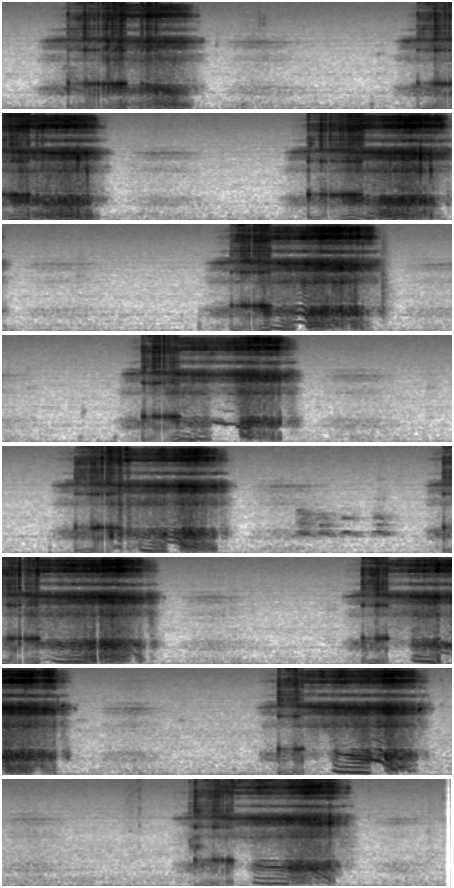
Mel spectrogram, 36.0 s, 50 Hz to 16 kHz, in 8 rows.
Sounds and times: Someone Snoring 0:00.4 - 0:02.1
Someone Snoring 0:04.0 - 0:05.6
Someone Snoring 0:07.4 - 0:09.1
Someone Snoring 0:11.1 - 0:12.9
Someone Snoring 0:14.7 - 0:16.6
Someone Snoring 0:18.6 - 0:20.4
Someone Snoring 0:22.3 - 0:24.2
Someone Snoring 0:26.0 - 0:27.8
Someone Snoring 0:29.6 - 0:31.4
Someone Snoring 0:33.3 - 0:35.1

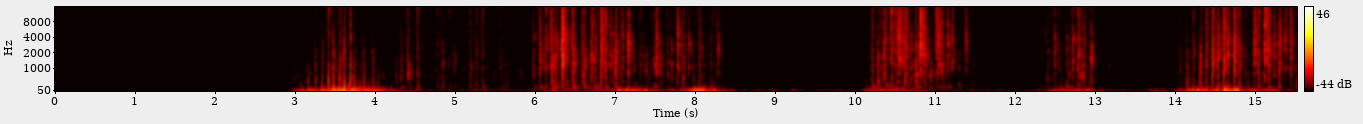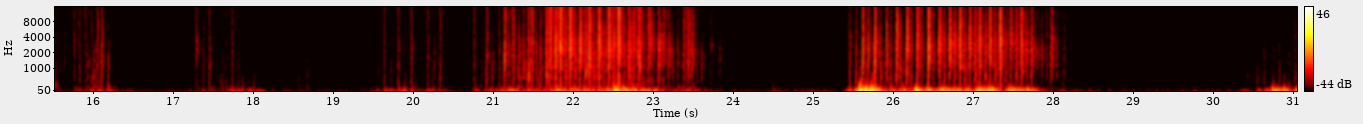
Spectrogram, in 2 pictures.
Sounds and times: Birds flapping wings 0:03.0 - 0:08.4
Birds flapping wings 0:14.1 - 0:16.2
Birds flapping wings 0:19.6 - 0:23.7
Birds flapping wings 0:25.4 - 0:28.2
Birds flapping wings 0:30.4 - 0:31.0

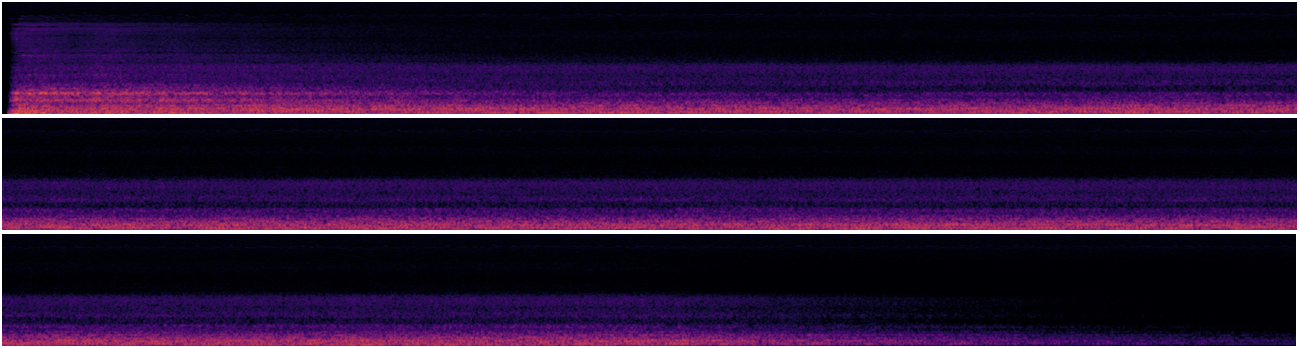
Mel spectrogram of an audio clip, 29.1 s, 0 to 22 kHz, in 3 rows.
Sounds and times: drone 0:00.0 - 0:09.7

